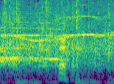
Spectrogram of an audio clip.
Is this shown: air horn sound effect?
no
